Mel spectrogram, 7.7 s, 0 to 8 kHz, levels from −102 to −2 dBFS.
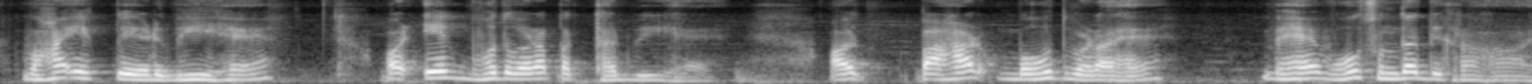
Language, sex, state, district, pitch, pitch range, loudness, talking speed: Hindi, female, Uttar Pradesh, Jalaun, 185 Hz, 160-205 Hz, -15 LUFS, 180 wpm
